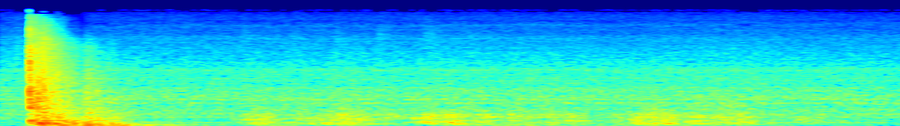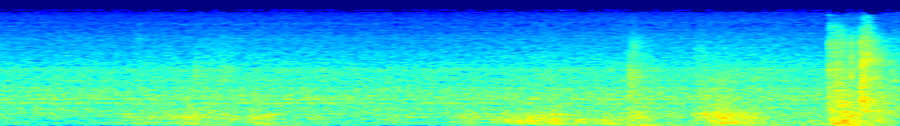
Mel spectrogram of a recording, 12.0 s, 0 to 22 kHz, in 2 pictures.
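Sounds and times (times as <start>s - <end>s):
low thumps and rumble: 0.2s - 5.6s.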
